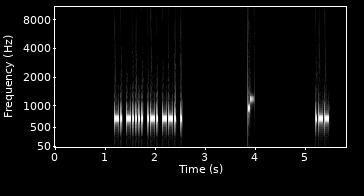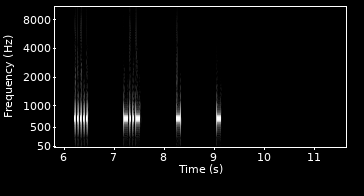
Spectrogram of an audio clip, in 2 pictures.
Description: Morse code, heard as a keyed tone, about 38 wpm, spaced as for 17 wpm, 700 Hz. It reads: N6RGE W5XTT
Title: USA Call Signs - 5 Characters - 8x Character Spacing - 40wpm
